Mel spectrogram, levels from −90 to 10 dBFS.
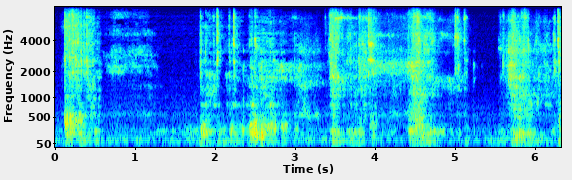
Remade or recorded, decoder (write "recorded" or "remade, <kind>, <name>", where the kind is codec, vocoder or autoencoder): remade, vocoder, HiFi-GAN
